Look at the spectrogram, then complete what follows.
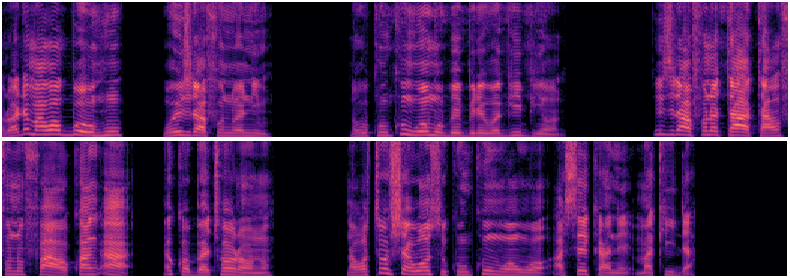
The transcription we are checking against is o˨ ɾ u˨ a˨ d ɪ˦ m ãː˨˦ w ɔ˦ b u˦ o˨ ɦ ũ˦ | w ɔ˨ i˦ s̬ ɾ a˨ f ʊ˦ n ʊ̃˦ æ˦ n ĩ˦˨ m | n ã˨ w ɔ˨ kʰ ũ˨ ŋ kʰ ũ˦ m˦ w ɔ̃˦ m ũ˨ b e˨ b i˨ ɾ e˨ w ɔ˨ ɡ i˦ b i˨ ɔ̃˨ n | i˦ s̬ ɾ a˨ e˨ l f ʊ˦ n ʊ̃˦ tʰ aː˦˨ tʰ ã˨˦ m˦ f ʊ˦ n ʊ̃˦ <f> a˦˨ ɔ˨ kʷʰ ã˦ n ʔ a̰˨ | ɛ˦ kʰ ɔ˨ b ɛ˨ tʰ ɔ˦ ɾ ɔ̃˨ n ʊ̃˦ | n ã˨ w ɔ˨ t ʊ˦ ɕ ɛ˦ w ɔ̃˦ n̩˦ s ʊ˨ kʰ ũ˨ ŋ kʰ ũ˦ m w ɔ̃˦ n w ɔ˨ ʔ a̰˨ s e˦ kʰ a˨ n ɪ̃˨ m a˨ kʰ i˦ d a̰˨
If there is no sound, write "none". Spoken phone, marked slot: f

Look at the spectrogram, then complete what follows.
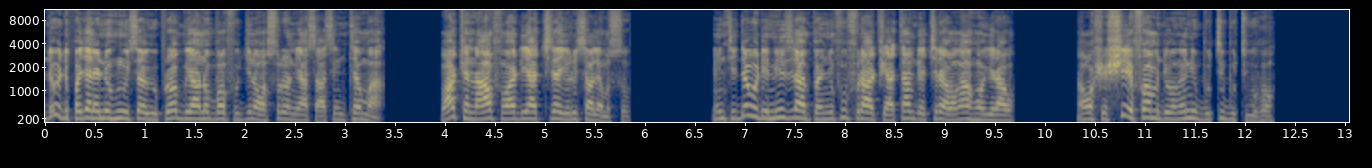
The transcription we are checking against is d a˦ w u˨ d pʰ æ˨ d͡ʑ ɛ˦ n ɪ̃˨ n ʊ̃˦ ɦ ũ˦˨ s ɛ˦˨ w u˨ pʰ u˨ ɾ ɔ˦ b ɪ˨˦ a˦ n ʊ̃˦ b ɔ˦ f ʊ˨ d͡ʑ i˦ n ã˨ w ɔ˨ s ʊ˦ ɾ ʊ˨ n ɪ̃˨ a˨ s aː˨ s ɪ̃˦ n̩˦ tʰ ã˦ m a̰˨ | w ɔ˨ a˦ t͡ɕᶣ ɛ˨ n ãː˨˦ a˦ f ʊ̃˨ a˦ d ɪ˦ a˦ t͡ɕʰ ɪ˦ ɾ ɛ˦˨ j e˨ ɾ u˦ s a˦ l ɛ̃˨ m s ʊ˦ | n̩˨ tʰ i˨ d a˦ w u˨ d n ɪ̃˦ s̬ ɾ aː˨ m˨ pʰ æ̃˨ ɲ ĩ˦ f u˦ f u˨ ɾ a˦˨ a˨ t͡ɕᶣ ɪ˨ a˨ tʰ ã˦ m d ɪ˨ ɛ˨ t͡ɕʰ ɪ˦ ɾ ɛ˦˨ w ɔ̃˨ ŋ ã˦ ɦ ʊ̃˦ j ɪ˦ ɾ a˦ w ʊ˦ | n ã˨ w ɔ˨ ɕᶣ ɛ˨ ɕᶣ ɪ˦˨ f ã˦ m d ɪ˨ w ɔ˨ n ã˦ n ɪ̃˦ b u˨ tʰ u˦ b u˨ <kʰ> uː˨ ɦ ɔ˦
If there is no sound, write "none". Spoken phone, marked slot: tʰ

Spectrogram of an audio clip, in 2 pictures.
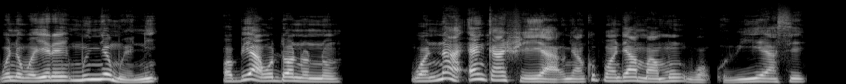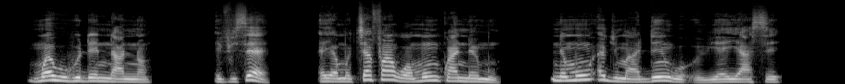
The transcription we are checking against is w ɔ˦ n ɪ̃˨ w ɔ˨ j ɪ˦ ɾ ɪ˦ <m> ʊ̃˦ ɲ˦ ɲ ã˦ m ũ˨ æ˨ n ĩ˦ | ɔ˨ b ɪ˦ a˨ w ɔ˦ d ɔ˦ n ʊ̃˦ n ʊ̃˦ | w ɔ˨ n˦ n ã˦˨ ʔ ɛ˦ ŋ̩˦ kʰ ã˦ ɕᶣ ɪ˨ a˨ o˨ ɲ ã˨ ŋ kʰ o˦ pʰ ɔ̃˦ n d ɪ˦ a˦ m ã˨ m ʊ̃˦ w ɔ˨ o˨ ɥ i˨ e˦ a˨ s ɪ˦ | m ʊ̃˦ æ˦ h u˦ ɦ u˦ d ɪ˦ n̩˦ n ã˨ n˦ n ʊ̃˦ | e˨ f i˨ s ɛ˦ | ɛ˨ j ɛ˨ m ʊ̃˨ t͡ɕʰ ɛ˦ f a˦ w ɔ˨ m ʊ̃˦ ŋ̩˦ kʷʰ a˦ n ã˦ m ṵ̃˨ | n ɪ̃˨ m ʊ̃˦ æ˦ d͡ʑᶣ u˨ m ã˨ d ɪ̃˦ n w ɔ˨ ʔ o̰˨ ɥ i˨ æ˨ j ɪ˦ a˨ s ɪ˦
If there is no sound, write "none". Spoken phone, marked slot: m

